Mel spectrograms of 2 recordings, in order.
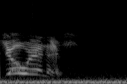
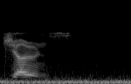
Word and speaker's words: Jones: Private Joe Ennis! Joe Ennis! Joe Ennis! Where the hell are you? Sir, for the millionth time, my name is pronounced Jones. Jones.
